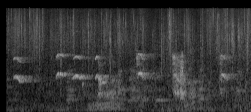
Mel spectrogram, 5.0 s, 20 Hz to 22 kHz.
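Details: Presa Canario dog, April 2020, giving a series of short, high, tonal whines with a clear overtone, some flat and some bending, spaced irregularly over a few seconds against light background noise.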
